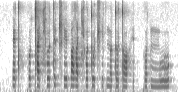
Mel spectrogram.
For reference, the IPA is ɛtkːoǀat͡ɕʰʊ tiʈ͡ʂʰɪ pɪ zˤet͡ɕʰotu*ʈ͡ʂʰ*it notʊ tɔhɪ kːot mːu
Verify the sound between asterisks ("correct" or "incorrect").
correct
